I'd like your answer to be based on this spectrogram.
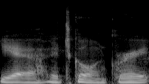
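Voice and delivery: low, slow late night DJ voice. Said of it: "that late night D J voice".

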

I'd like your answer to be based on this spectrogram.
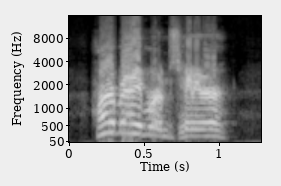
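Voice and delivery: high, very loud ring-announcer scream. Retelling how the announcer in the ring began, imitating a scream. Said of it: "so high on fucking coke that he just screamed".

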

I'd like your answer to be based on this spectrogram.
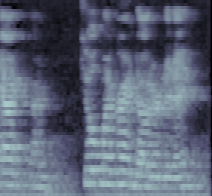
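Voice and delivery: hushed, soft murmur under the breath. Retelling a president's remark in a receiving line: imitating someone murmuring under his breath. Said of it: "He murmured under his breath".

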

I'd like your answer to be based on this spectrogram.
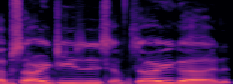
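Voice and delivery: play-acted crying, high and tearful. Retelling a childhood apology after saying a swear word: imitating own past crying. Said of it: "and I was crying".

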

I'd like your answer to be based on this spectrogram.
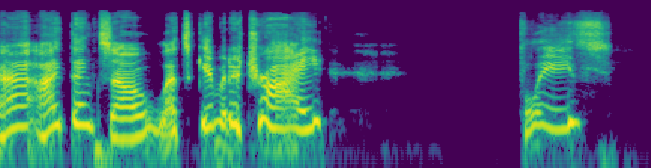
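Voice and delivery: very high, loud pleading tone.

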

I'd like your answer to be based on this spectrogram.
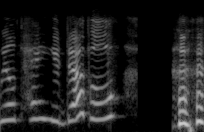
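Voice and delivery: very high-pitched, slow creature voice. Voicing a mermaid-like creature poking her head out: Margot's voice. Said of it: "Poke her head out, and she's like".

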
